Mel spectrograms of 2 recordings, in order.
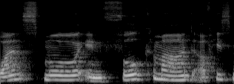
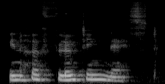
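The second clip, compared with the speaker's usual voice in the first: usual speaking voice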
